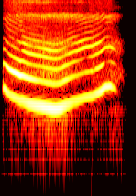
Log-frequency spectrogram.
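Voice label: Vox Think, Japanese; Pansirone; kingsraid; voices heroes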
